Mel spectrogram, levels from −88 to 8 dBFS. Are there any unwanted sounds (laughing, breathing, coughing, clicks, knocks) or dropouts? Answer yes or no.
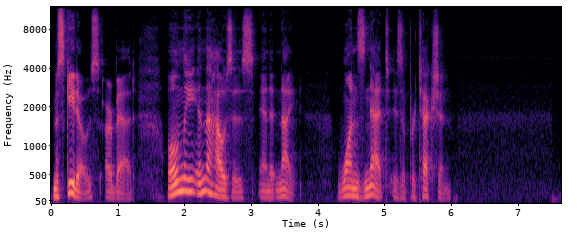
no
